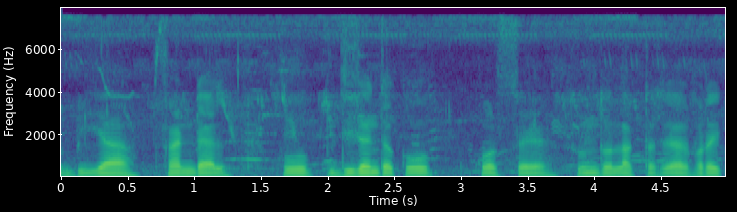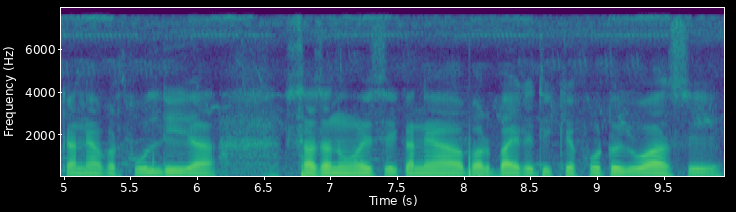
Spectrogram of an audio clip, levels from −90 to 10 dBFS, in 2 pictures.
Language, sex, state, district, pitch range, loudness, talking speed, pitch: Bengali, male, Tripura, Unakoti, 105-115 Hz, -19 LUFS, 145 wpm, 110 Hz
